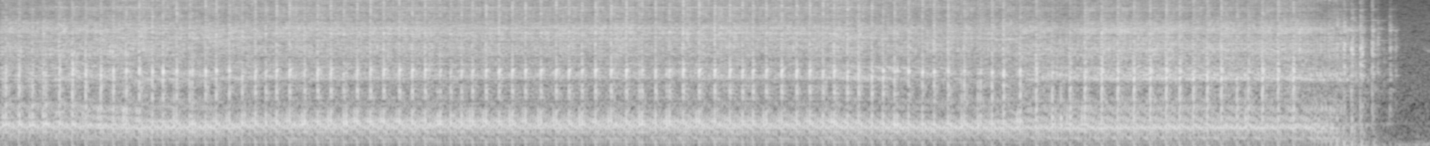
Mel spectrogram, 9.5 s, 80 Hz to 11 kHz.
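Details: Stihl 193T climbing saw with muffler mod, limiters removed, ~8–9° timing advance, 93 non-E fuel, 16-inch bar; hot restart after 5 minutes off, holds a crisp, even high-rev buzz about nine seconds without stumbling, then winds down cleanly; runs normally.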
